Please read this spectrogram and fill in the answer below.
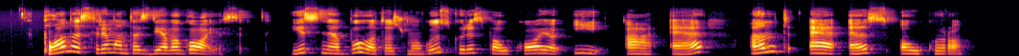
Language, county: Lithuanian, Panevėžys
